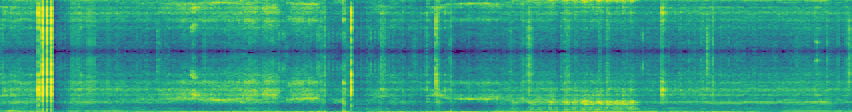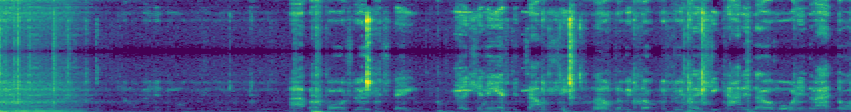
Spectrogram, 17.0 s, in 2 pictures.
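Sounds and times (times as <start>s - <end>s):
race car engine revving: 0.0s - 9.7s.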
